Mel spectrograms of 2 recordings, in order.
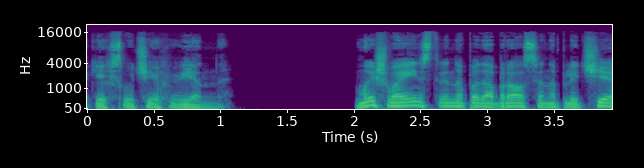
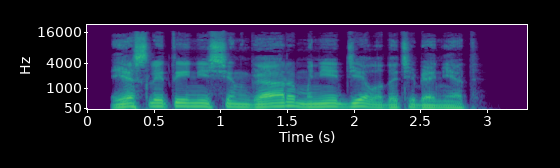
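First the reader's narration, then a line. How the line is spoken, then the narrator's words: Even voice. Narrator (Russian): Он ответил ровным голосом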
